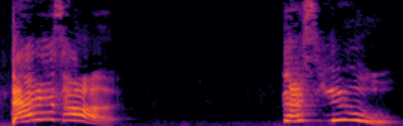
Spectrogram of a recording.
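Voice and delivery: very high, drawn-out taunting cry; mock call-out. Best friend right up in the girl's face, high mock call-out. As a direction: squeal it as an exaggerated identification.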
